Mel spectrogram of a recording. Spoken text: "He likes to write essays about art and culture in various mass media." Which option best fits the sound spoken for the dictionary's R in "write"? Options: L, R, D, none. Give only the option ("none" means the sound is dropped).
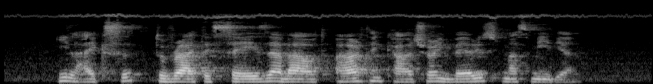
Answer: R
